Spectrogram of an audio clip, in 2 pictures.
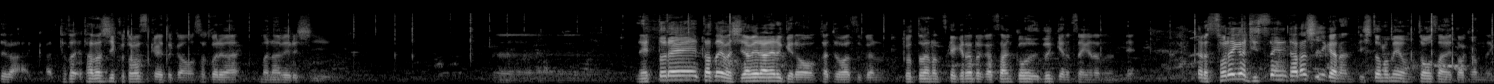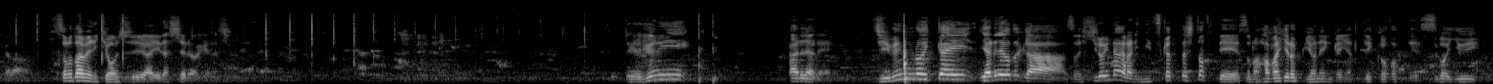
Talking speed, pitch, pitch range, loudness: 320 characters per minute, 135 Hz, 120-180 Hz, -27 LUFS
